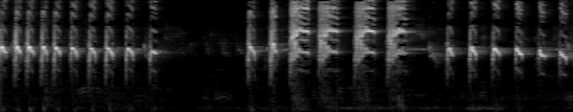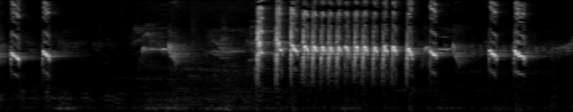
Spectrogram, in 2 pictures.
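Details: Greater green leafbird singing: long runs of quick, even, high ticking notes, a burst of harsher mixed notes, then another rapid ticking series and a few loose chirps, with short silent gaps between runs.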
